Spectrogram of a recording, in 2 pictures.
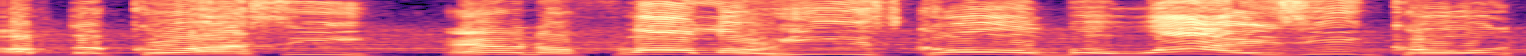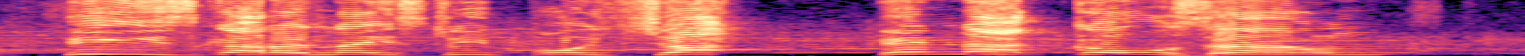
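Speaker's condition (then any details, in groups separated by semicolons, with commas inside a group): No condition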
